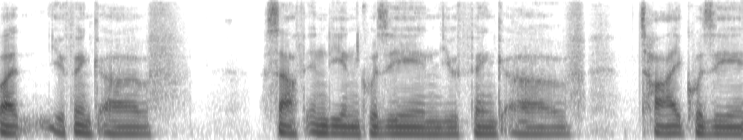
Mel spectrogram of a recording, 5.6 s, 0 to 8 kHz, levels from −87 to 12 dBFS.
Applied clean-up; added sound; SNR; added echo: none; none; none; none.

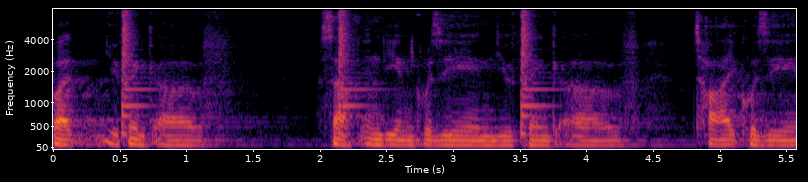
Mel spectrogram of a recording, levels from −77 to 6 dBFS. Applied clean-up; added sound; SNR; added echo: none; Snare drum; 8 dB; reverberation time 1.9 s.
